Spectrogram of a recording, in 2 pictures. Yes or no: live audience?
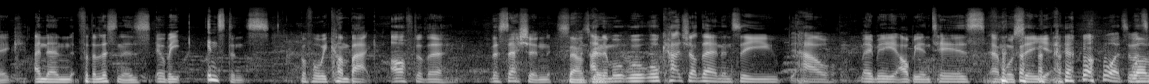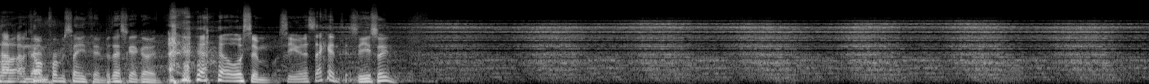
yes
